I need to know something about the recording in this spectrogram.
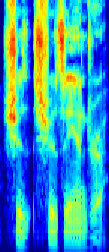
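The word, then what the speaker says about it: Schisandra: And so there was one of the adaptogens, Shizandra, am I saying that right? – Shizandra.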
